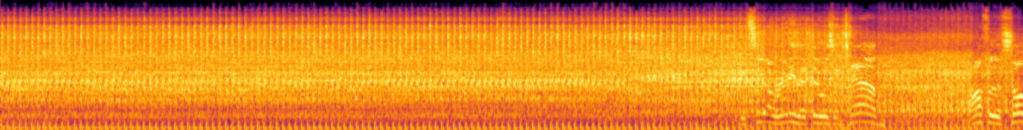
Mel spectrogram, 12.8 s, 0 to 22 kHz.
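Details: 2001 John Deere LT133 lawn tractor, 13 hp Command single-cylinder, 5-speed. After a no-crank, it was started by jumping the solenoid with starter spray. Steady, even, strong thump about 2.5 beats a second: running normally.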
